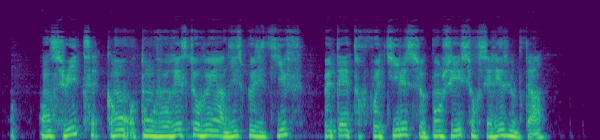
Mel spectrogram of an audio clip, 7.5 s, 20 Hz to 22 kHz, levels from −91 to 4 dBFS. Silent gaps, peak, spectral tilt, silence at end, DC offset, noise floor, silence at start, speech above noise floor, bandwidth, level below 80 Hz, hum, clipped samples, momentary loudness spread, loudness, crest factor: none; -8 dBFS; -5.5 dB/octave; 0.65 s; under 0.1%; -78 dBFS; 0.15 s; 59 dB; 9.4 kHz; -54 dBFS; none; under 0.1%; 8 LU; -20 LUFS; 12 dB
